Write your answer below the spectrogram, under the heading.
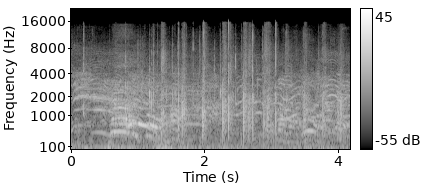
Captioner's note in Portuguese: gritos de gol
